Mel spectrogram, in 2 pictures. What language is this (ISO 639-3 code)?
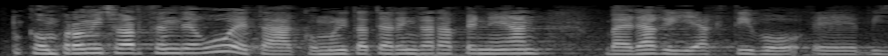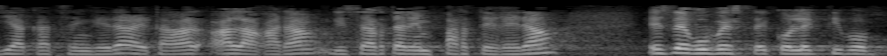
eus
